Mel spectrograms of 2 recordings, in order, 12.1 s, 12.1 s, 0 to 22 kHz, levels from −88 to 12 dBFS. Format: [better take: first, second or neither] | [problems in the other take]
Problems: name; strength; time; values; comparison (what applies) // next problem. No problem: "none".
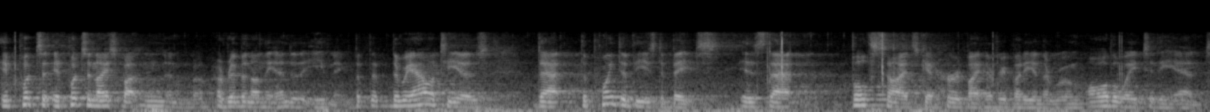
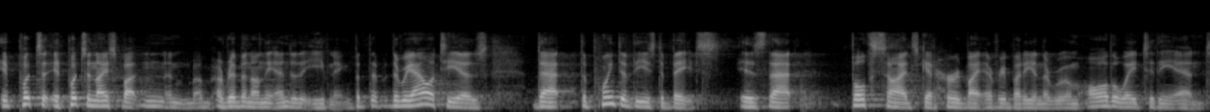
second | background sound (Wind); 12 dB below the speech // room echo; dies away in 2 s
